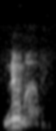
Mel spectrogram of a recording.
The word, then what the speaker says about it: pneuma: The second stem is new. It's spelled P-N-E-U. You get the word pneumatic from that Greek word. The word for spirit is pneuma, which is spelled the same, just adds M-A at the end, or P-N-E-U-M-A, pneuma, spirit.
